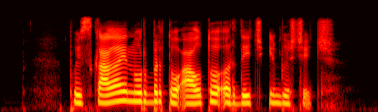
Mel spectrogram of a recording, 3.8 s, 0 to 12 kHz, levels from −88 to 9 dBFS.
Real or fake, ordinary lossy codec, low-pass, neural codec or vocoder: real; none; 7.2 kHz; none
